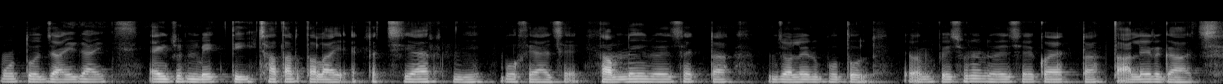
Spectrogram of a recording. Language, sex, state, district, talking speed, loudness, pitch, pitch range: Bengali, male, West Bengal, Jhargram, 105 wpm, -21 LUFS, 120 Hz, 115-125 Hz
